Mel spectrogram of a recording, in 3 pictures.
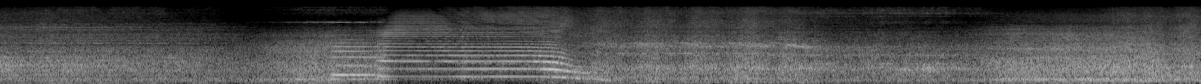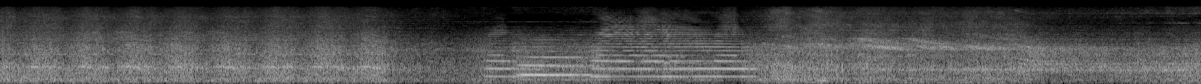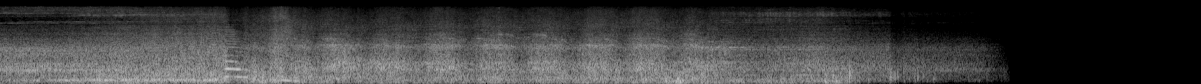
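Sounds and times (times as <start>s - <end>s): rush of passing trains: 0.0s - 34.2s
train horn: 3.3s - 6.1s, 16.8s - 19.6s, 26.2s - 26.7s.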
